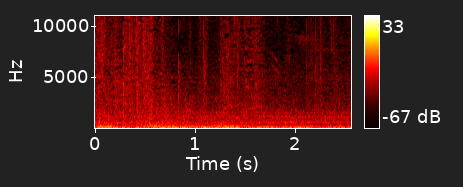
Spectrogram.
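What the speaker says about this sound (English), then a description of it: "That sidearm, the way it shoots" Sidearm fire in the Destiny 2 video game: a dense, continuous burst of rapid shots with a heavy low rumble, loud and unbroken throughout.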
